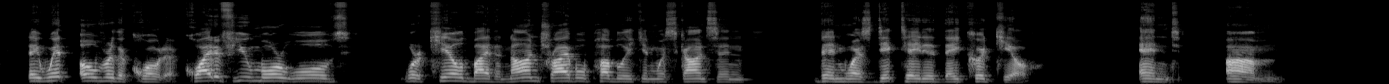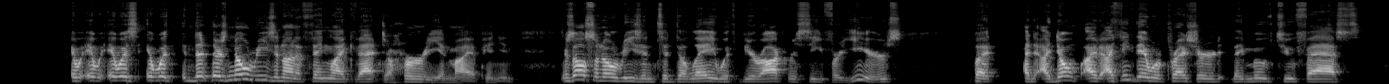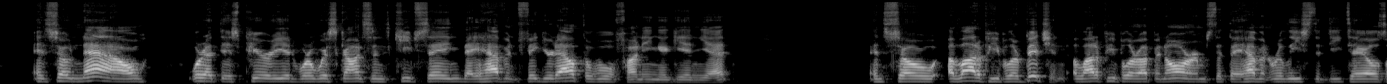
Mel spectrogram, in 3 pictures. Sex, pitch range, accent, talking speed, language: male, 125-145 Hz, American, 160 wpm, English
